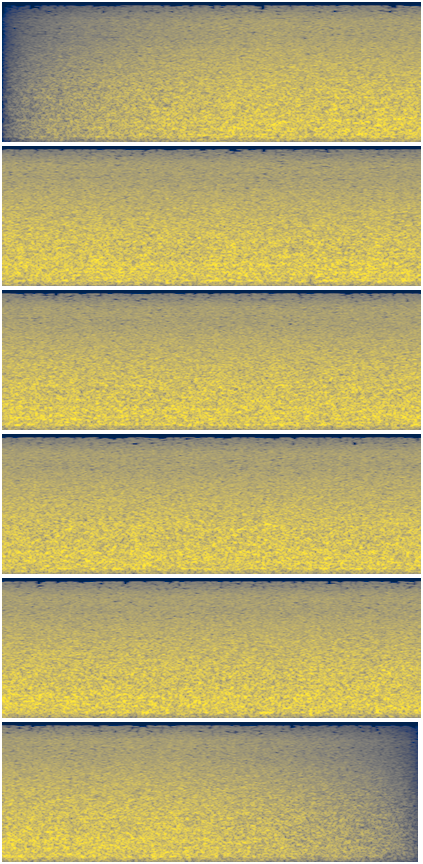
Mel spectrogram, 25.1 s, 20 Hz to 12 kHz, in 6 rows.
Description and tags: Distant field recording of water flowing through some rapids in a creek.
Recorded at Springbrook National Park, Queensland using the Zoom H6 Mid-side module.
